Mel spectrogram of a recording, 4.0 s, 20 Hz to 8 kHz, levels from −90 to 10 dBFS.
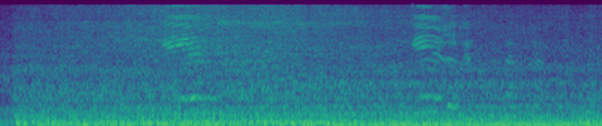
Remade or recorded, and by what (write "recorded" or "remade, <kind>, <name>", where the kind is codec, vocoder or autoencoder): remade, vocoder, Vocos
